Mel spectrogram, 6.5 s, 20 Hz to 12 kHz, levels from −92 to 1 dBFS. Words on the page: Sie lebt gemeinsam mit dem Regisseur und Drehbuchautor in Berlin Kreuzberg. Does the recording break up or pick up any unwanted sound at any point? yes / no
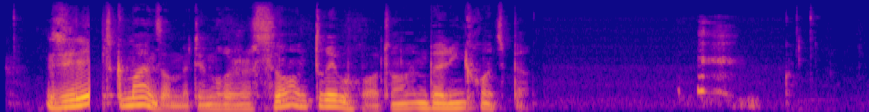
yes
